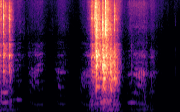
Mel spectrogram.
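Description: Plastic board-game spinner flicked, giving a quick rattle of clicks for about half a second, a second in.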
